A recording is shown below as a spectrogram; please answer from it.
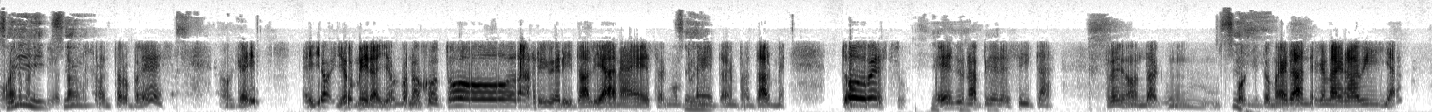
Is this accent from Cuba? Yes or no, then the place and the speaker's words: yes; Cuba; moved away; soy más cubano que antes de nacer.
